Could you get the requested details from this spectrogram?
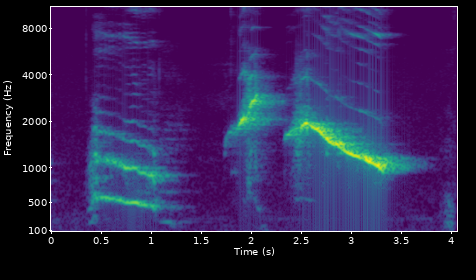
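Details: A pet African grey parrot, asked by its owner to bark like a dog, gives three hoarse, falling bark-like notes: a short low woof, then a higher rising yelp, then a longer sliding howl-bark.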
